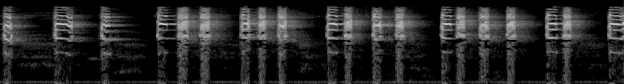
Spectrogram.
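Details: Sooty-headed bulbul chick on hand feeding, still learning its voice, calling in harsh, grating high squeaks grouped in twos and threes, with short silences between groups.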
